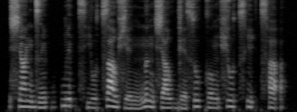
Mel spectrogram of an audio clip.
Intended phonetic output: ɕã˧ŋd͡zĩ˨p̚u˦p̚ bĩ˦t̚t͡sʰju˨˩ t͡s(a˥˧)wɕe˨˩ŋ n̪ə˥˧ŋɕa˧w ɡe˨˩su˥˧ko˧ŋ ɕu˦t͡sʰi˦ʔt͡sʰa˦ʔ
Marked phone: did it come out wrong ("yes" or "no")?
no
